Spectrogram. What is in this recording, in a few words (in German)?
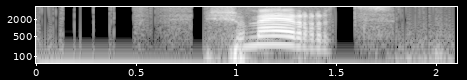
"schmerz", walser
